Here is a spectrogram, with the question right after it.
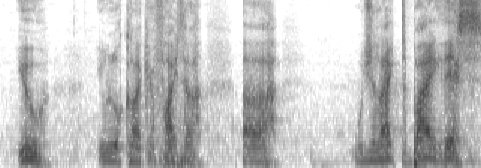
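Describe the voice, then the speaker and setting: A man's raspy, put-on character voice at medium pitch, with very wide pitch swings and a moderate pace. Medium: actual play. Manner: pushy, eager.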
